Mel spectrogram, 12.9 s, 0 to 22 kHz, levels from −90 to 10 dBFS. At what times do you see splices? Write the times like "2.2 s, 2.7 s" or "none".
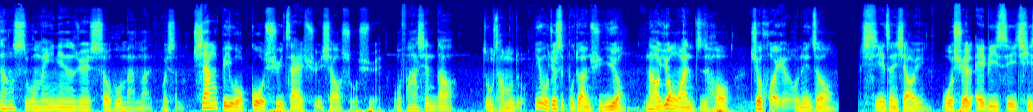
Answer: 4.8 s, 5.9 s, 6.6 s, 9.3 s, 11.7 s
